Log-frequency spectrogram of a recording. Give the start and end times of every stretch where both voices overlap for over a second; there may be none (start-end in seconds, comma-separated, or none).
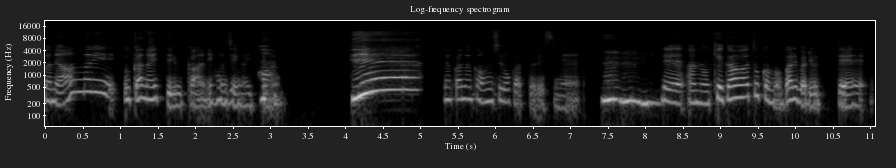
none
